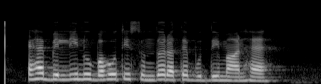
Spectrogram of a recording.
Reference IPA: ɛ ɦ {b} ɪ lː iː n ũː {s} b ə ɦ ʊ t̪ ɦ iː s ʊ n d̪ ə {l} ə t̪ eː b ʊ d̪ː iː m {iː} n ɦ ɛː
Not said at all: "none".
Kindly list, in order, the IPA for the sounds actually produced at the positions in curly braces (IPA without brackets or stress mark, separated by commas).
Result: b, none, ɾ, aː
